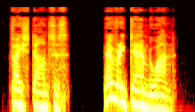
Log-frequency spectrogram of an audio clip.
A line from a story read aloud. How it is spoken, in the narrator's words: Idaho panted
